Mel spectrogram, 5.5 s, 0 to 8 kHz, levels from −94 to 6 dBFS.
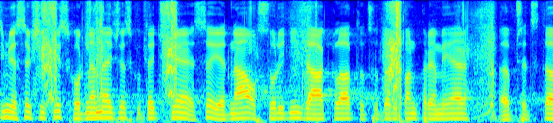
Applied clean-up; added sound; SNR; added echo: none; Zipper (clothing); 6 dB; none.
